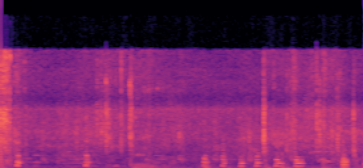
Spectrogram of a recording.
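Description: Newly bred gamefowl chickens, about five months old, cluck and murmur softly in short scattered calls, fairly quiet, with faint background noise around them.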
